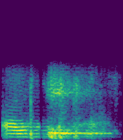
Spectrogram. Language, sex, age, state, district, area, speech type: Maithili, female, 18-30, Bihar, Araria, rural, conversation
